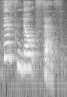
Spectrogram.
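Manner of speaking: usual speaking voice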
